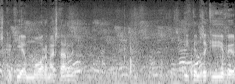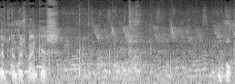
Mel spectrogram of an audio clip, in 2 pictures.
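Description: People chatter in the background outdoors.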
